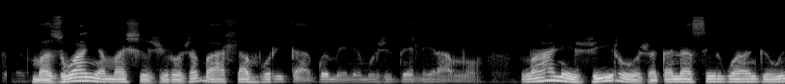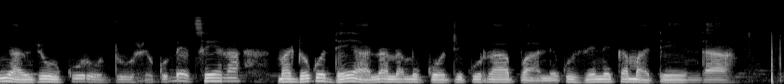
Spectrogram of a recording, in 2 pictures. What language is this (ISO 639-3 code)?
ndc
